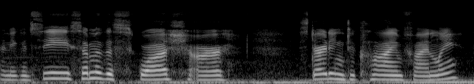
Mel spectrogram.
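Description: The speech comes at a very slow pace. The sound is dry with no echo, over light background noise. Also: woman. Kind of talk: casual vlog chat. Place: garden. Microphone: phone near.

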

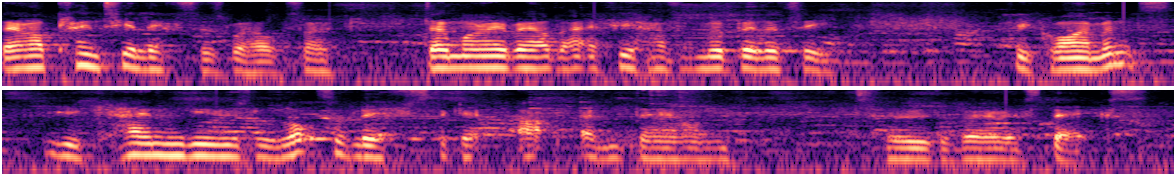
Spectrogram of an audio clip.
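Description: A man speaks at a moderate speed as clear music plays behind him. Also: ordinary pitch variation. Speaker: travel reviewer. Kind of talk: casual walkthrough commentary. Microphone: phone near.

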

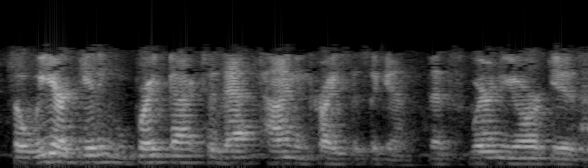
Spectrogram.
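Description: Audible room echo surrounds a man speaking at a medium pitch. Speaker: school district administrator presenting budget. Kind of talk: public board meeting presentation. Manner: fast.

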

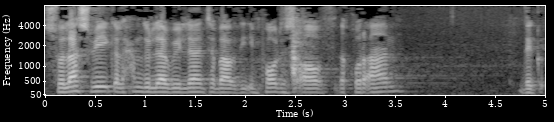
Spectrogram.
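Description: Moderate pace and fairly even intonation from a man. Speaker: religious teacher. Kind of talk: religious lesson. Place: church.

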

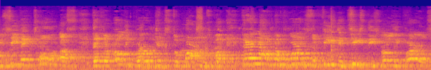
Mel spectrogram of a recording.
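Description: Over noticeable background noise and strong room echo, a man talks at a moderate pace with ordinary pitch variation. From Philadelphia. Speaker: slam poet. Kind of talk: slam poetry performance. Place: hall.

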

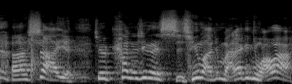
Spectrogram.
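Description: Putting on a character voice, a man speaks at a moderate pace in an extremely high pitch, with a fairly bright tone and big pitch swings.

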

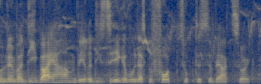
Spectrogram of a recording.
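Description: A man at a moderate pace, a dry sound with no echo, and noticeable background noise. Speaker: outdoor gear reviewer. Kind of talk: explanatory talk to camera. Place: open country.

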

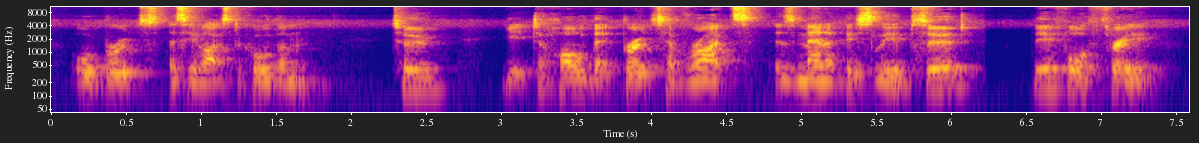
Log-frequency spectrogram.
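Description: A man's voice at a moderate pace with ordinary pitch variation, in a room with audible echo. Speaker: educational video host. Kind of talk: lecture.

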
